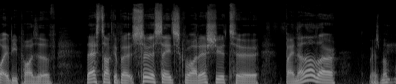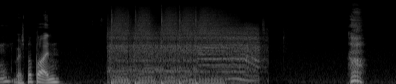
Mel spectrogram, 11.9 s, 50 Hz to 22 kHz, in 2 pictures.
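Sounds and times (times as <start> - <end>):
speech: 0.0 - 7.0, 7.6 - 8.0, 11.2 - 11.4
person coughing: 11.2 - 11.5.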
